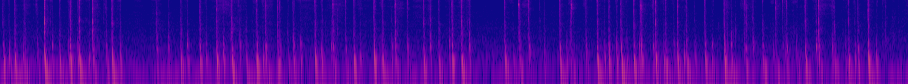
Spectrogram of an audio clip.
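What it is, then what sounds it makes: Plastic laptop keyboard being typed on. Fingertips type continuously and rapidly on the blue-backlit plastic keycaps of a dark laptop keyboard. Dense, short, dry clicks and taps spread into bright highs, with a couple of brief pauses over a faint steady low hum.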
